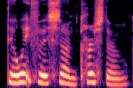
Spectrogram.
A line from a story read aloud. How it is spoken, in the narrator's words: growled one of the guards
